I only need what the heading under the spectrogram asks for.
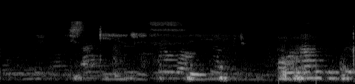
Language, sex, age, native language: Icelandic, male, 8, Icelandic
